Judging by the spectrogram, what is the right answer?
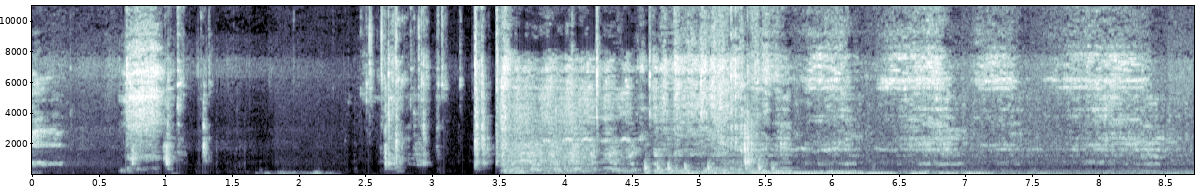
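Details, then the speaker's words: Mk3 Ford Cortina Estate with the airbox off and the mixture screw turned in a few turns; after a short crank it settles into an uneven, lumpy idle with irregular beats, engine rocking and vibrating. Owner suspects timing. "Yeah, it sounds really lumpy. Yeah, it doesn't sound right at all."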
